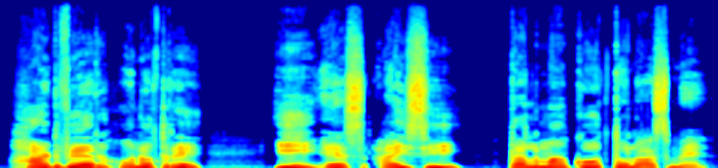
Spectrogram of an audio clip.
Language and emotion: Santali, neutral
